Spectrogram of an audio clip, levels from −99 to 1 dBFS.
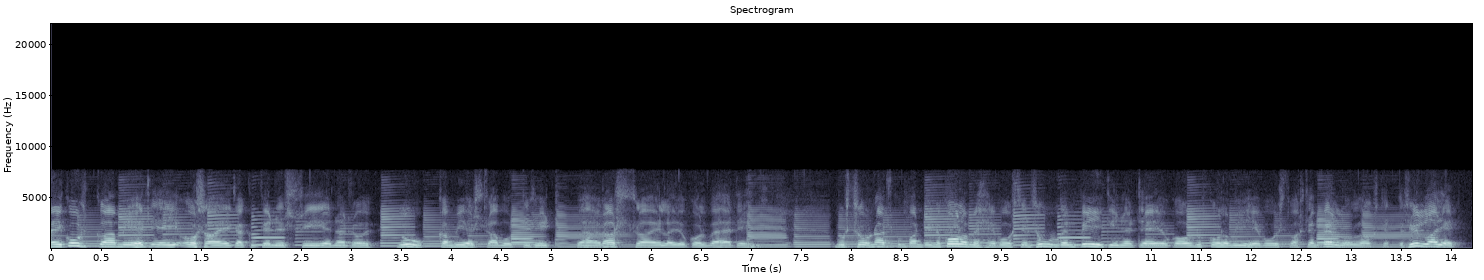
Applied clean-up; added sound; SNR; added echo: none; Wind instrument, woodwind instrument; 12 dB; none.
